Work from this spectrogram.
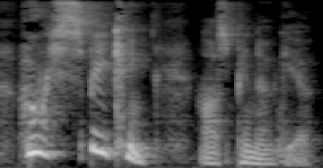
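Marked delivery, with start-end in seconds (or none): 0.1-1.0 high, startled voice frozen with fear; terrified question. Acted. Puppet in the dark, hearing a stranger, terrified. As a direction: ask in sudden terror into the dark. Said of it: "frozen with terror".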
